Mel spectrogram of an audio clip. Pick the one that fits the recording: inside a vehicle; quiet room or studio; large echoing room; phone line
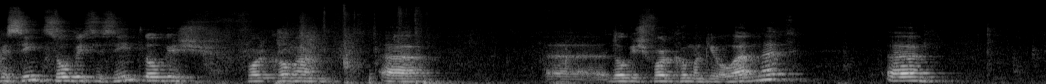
large echoing room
